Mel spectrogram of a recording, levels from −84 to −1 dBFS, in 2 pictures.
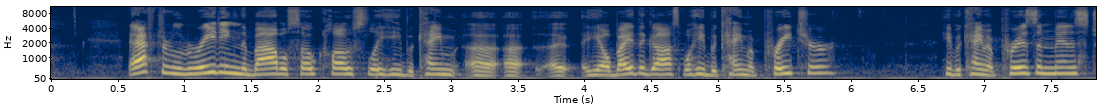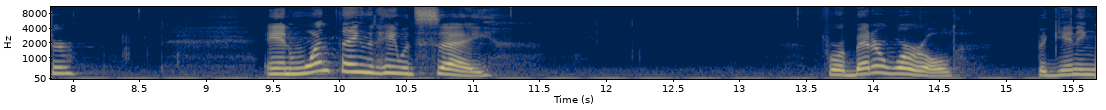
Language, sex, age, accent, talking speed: English, female, 40-59, American, 140 wpm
